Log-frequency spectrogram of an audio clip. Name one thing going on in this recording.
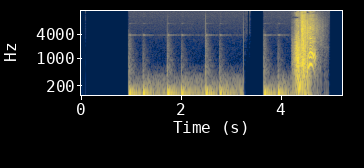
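Rapid punching thuds sound from a video game.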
